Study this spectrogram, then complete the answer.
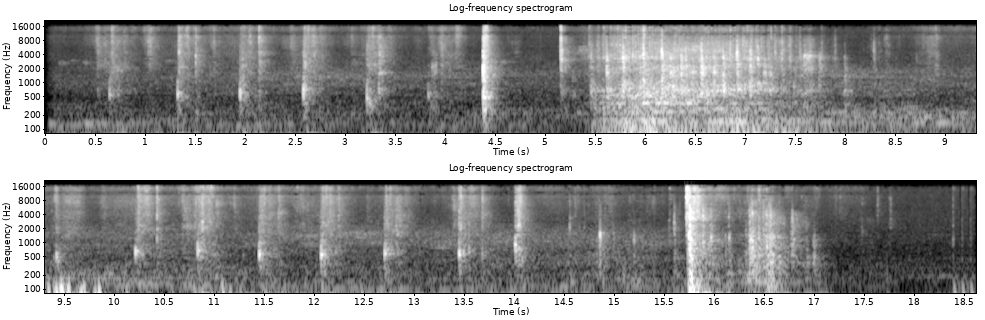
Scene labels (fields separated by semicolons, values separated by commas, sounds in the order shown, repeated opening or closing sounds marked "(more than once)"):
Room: bedroom; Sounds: footsteps, wardrobe or drawer, window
